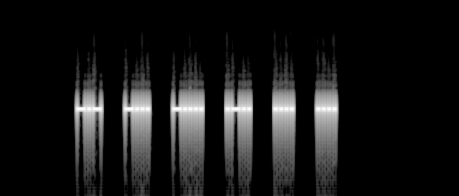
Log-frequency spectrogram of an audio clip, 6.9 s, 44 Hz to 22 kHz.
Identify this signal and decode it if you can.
Morse code, heard as a keyed tone, about 30 wpm, spaced as for 17 wpm, 700 Hz. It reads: KB6LHH
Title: USA Call Signs - 6 Characters - 3x Character Spacing - 30wpm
